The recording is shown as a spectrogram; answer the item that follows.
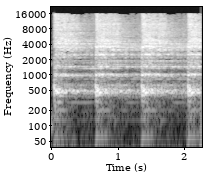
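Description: Drum-kit cymbal or hi-hat struck in an even count, three times about two-thirds of a second apart, each strike ringing out: a drummer's count-in to a rock song.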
